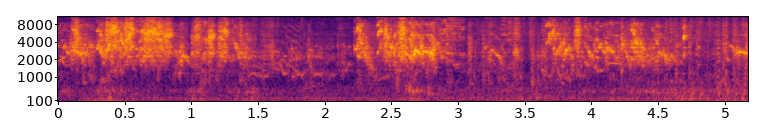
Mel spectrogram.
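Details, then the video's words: Breeding pair of budgerigars chirping: bursts of scratchy, buzzy chatter with sharp high squeaks, broken by a brief quiet gap near the middle, then another lively run of warbling chirps. "Love Birds Breeding Pair | Budgies Chirping Sounds"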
